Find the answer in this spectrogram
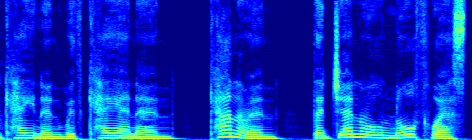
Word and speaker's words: Canaan: The English term Canaan, pronounced Canaan since c. AD 1500, due to the great vowel shift, comes from the Hebrew, Knn.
